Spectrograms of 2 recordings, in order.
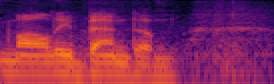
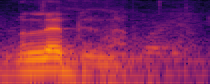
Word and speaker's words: molybdenum: do one mo molybdenum took me a while before I stopped pronouncing it Molly bentham it's how it's spelled oli bendable so molybdenum okay so you find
